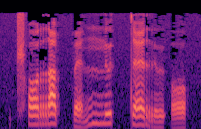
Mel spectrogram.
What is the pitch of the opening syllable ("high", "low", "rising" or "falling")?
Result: high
